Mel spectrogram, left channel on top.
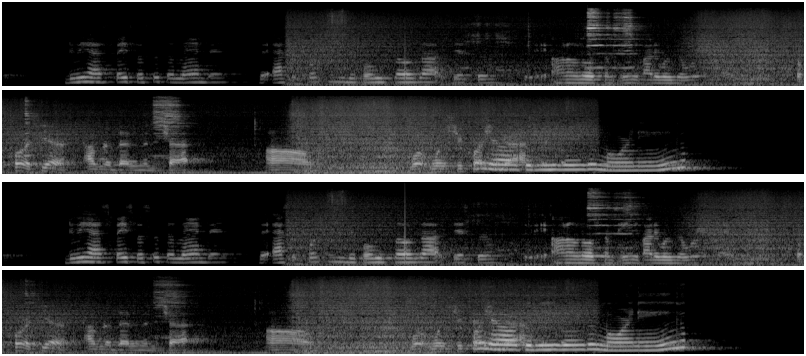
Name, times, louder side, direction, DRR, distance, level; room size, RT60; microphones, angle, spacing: voice 1, 0.6-2.2 2.6-5.0 5.3-7.3, right 3 dB, 35° right, 0.7 m, -36 dB
sound 1, 2.8-12.4, equal, 90° left, 3.7 m, -50 dB
sound 2, 2.8-14.0, left 1 dB, 10° left, 1.2 m, -41 dB
sound 3, 4.6-5.3 5.7-6.3 8.2-8.6 9.4-9.9 10.5-10.6, left 11 dB, 45° left, 2.3 m, -31 dB
voice 2, 7.9-9.9 10.7-11.3 12.1-13.3, left 3 dB, 30° left, 1.1 m, -33 dB
voice 3, 12.7-14.9, right 3 dB, 90° right, 1.0 m, -27 dB
14.0 x 10.5 x 10.0 m
head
